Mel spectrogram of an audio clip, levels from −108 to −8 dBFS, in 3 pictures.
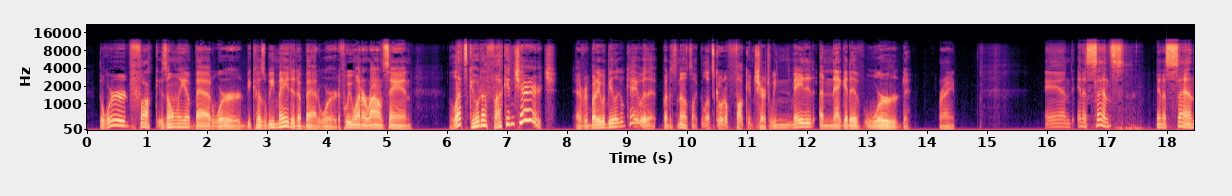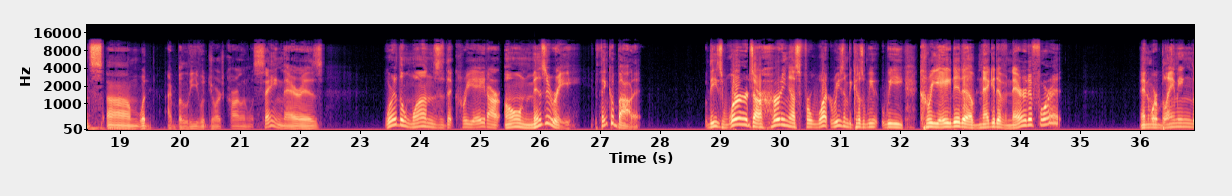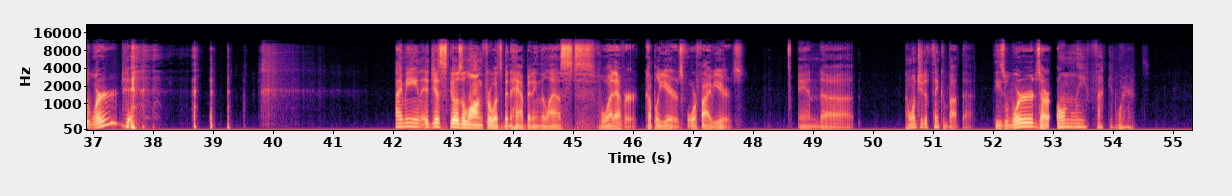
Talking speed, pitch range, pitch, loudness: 145 wpm, 85-130 Hz, 100 Hz, -19 LUFS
